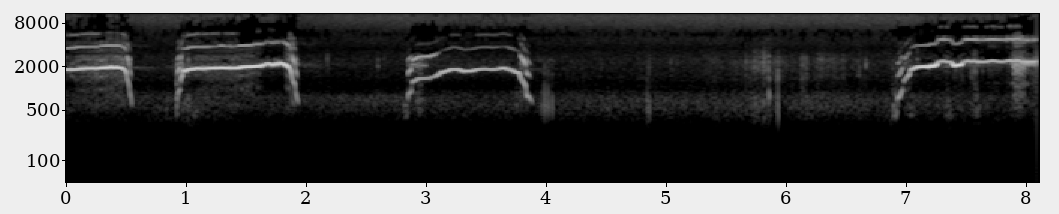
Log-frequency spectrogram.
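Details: White-tailed eagles at a nest in Latvia, evening of 17 July 2020, during a fish delivery: three drawn-out whistled calls, a pause filled with soft knocks and rustling, then one more rising call.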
